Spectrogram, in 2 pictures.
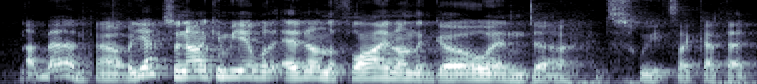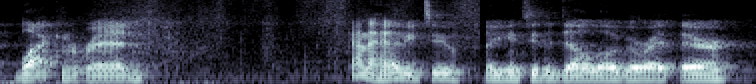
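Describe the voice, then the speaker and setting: Over noticeable background noise and audible room echo, a man talks at a very fast pace with medium pitch and ordinary pitch variation. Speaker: vlogger. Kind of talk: casual vlog talk. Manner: casual, filler-heavy.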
